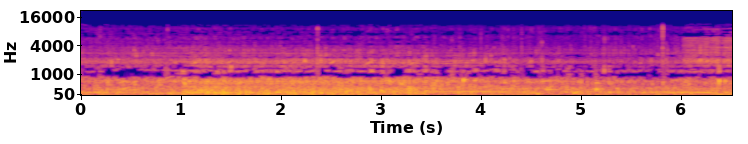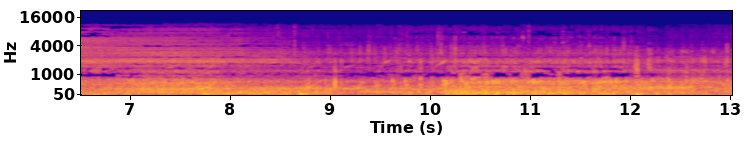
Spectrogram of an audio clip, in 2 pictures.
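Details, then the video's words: Humpback whales singing near divers off Maui in March, low moaning tones around and below a few hundred cycles drifting through steady underwater hiss, with faint higher bubbling and clicks. "Diving in Maui (Serenaded by Humpback Whales)"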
